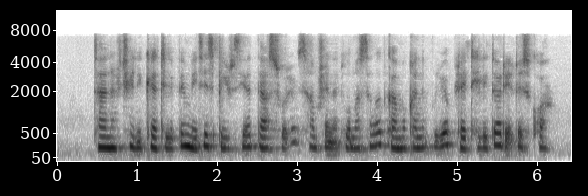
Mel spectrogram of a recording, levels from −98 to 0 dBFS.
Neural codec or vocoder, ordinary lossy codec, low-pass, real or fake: codec, 16 kHz, 0.8 kbps, ZipCodec; AAC, 48 kbps; 7.2 kHz; fake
